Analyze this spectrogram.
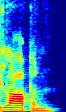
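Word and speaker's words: Laban: As as well as uh Trinity, how do you pronounce the second name in that? Trinity Lobin. Yeah. Lobin.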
